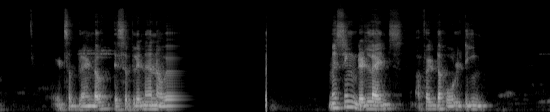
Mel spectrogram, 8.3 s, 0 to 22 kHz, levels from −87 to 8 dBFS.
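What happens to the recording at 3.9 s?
At 3.9 s the audio is still silent, inside a gap from 2.51 to 4.02 s after "blend of discipline and". The last sound fades as a brief buzz or hiss, then silence, likely from a long network dropout. About one second of audio never returns, and timing shifts by roughly half a second.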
